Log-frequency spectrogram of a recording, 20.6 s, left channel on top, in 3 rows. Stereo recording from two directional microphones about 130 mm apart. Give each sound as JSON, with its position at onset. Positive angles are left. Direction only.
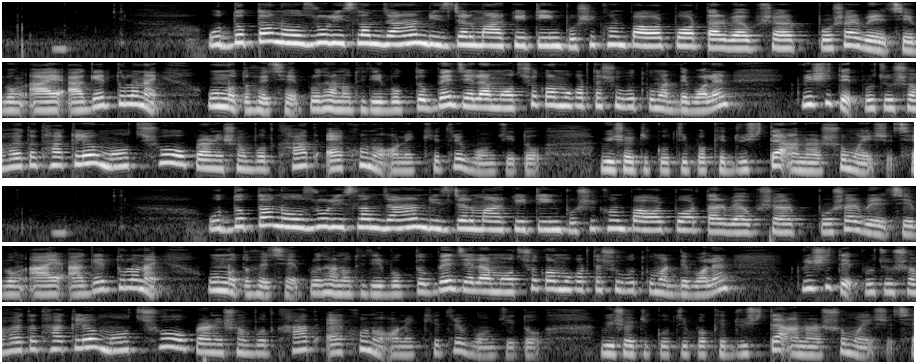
{"t": 1.5, "sound": "a woman's voice", "side_deg": 15}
